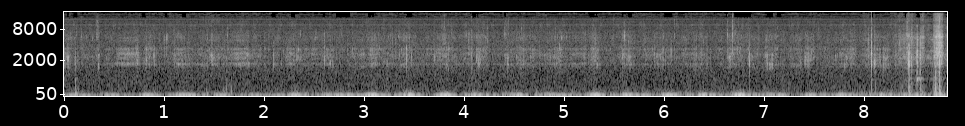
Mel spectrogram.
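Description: Wind buffeting the microphone of a body-worn camera, with scattered crunching footsteps on a rocky scree path. A louder rush of noise comes in near the end.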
